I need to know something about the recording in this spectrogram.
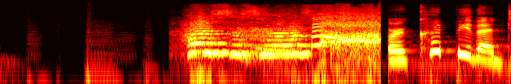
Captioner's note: scream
